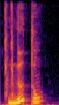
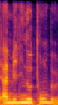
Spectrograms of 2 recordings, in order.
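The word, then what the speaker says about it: Nothomb: Et oui, il s'agit bien de Amélie Noton. Fun fact, je disais Amélino tombe jusqu'à très longtemps.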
